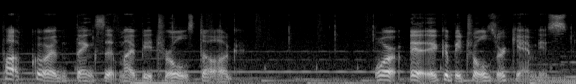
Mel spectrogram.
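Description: An excitable, stammering online gamer chatting casually in character during a roleplay game. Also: mid-range voice, slow, music in the background. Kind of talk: casual in-character roleplay chat while gaming.

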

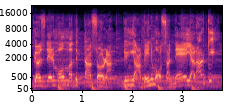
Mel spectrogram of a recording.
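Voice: medium pitch, lively intonation, normal speed, over music, lightly acted. A performer voicing a sulky but earnest cartoon frog who is learning to be happy, answering simply. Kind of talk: children's cartoon dialogue.

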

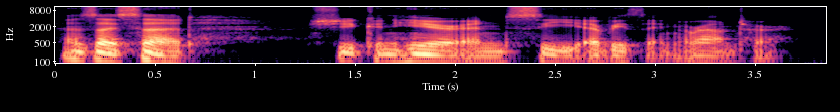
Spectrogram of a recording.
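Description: Man acting a low, gravelly brooding wizard. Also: a bit bright. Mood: curt, impatient. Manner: stern, formal, deliberate delivery. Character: brooding villainous wizard of the woods, secretly lovelorn. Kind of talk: fantasy audio roleplay acting.

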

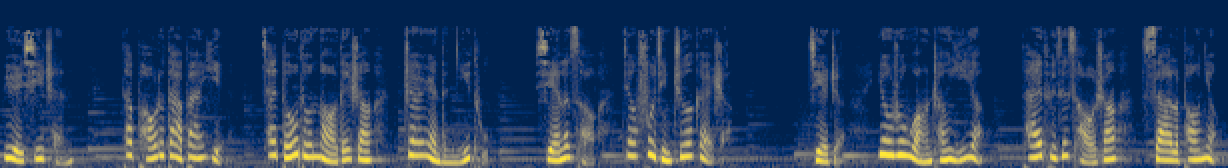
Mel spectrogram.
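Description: A woman's voice: on the high side, very animated, moderate pace, warm tone. A woman reading a historical novel as dramatic scripted audiobook narration. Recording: music behind the voice. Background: music.

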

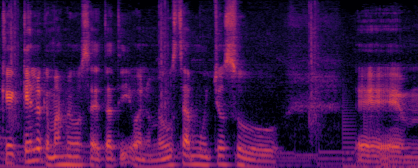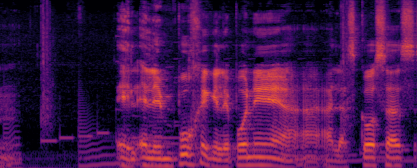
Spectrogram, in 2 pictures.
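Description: A young man co-hosting a channel, talking in casual unscripted chat. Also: fairly low pitch. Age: young adult. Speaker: co-host of a two-person channel. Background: background music.

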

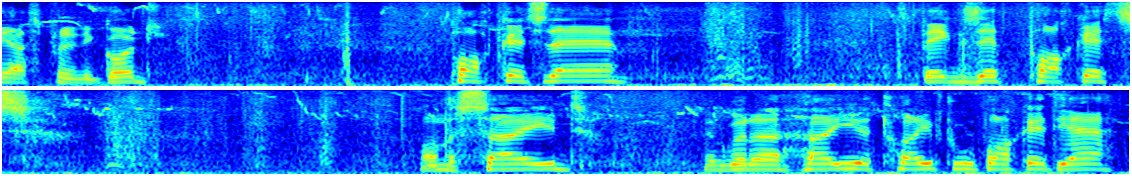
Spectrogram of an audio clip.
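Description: A man's voice: sits high, fairly bright tone, slight background noise. A young man, a beekeeper, chatting casually through a product review while standing outdoors in a rural field, with birds in the background. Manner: chatty, upbeat, thinking aloud. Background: birdsong and faint outdoor ambience.

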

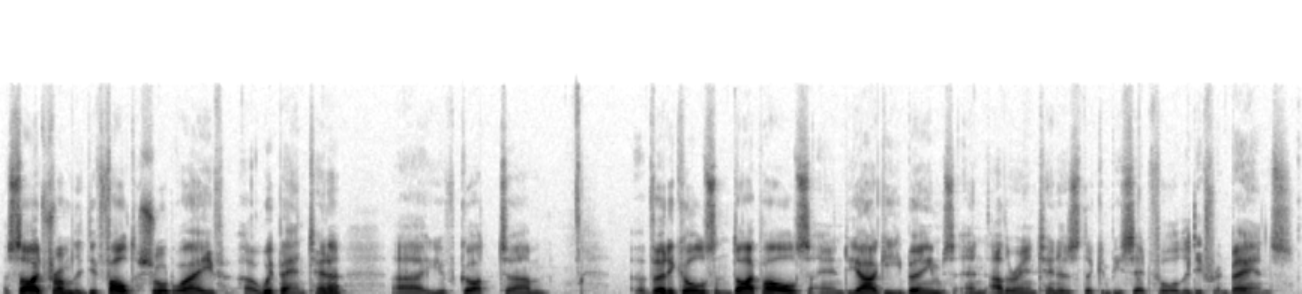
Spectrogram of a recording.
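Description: Australian male tutorial narrator, lowish pitch, measured explanatory delivery. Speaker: shortwave radio hobbyist, presenter. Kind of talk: instructional software walkthrough narration.

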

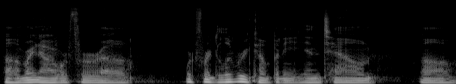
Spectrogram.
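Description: A man in his forties from Western Pennsylvania, co-hosting a radio talk show in an easygoing, halting way, with frequent uhs. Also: deep voice, fairly even intonation, dark tone, breathy edge, dry recording. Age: 40s. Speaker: co-host.

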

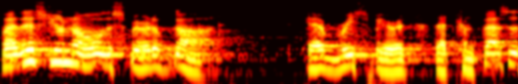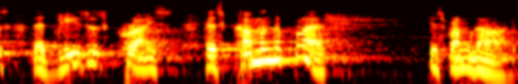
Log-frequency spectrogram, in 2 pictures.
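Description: Slow, deliberate man reading in a church. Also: mid-range voice, sing-song. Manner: deliberate, emphatic phrasing. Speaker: scripture reader. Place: large church sanctuary. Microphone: pulpit mic, far camera. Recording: tinny, reverberant church sound.

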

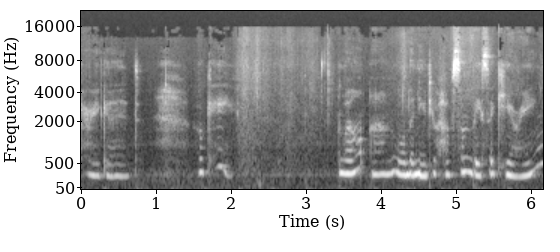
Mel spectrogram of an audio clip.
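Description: A woman in her twenties whispering gently and breathily in an ASMR medical exam roleplay, giving polite, hesitant instructions. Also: high voice, takes it slowly, a little hiss or hum. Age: 20s. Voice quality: breathy whisper and very soft speech. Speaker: ASMR roleplayer playing an alien doctor. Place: small indoor room at home.

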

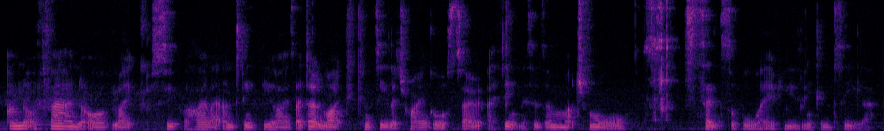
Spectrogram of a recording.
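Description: A young woman with a deep, gravelly morning voice, chatting casually and explaining while she does her makeup in front of a bookshelf. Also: a little hiss or hum, low-quality recording. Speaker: beauty vlogger. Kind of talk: casual makeup tutorial chat. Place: indoor room in front of a bookshelf. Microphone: camera at desk distance.

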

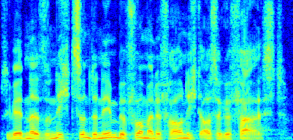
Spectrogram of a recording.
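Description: An actor playing a composed, worried middle-aged gentleman sleuth in a crime radio play, speaking with controlled insistence. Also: deep voice, animated, quick pace. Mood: worried, insistent. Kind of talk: 1970s German crime radio play acting.

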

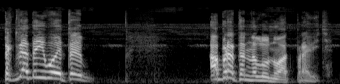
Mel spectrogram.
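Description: A man's voice: very high voice, wildly swooping pitch, a little fast, sharp tone, no room sound, full character voice. A man voicing a grumpy, stubborn know-it-all bear in a cartoon, blustering and whining as he stammers complaints. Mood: bossy, excited. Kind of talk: animated cartoon voice acting. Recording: music behind the voice.

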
